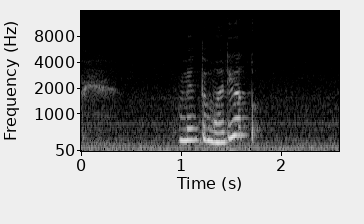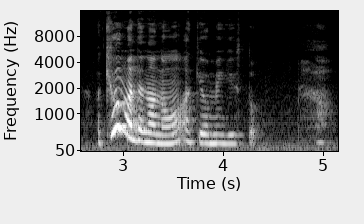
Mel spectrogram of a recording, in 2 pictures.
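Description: A young woman speaks close to the microphone with animation.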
